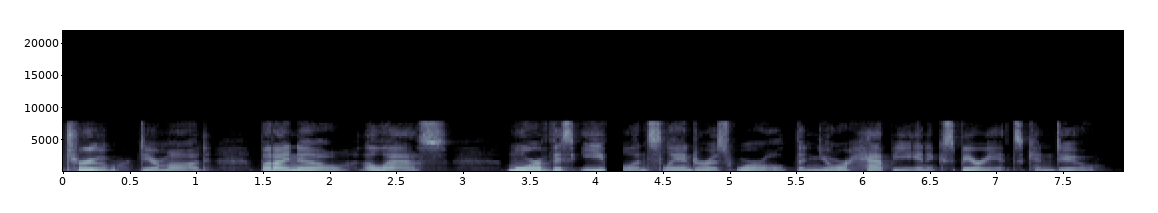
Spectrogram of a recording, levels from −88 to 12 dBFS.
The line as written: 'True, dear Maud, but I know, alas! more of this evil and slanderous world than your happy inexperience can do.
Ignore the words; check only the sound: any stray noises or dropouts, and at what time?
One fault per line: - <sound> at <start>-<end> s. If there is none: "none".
- dropout at 4.1-4.2 s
